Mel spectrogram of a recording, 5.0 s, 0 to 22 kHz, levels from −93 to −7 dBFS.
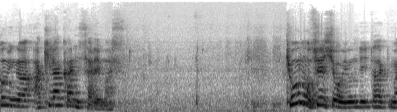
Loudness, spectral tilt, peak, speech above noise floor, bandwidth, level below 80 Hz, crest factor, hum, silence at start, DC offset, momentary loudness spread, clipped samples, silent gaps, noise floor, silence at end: -15 LUFS; -5.5 dB/octave; 0 dBFS; 25 dB; 14.5 kHz; -48 dBFS; 18 dB; none; 0 s; under 0.1%; 21 LU; under 0.1%; none; -40 dBFS; 0 s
